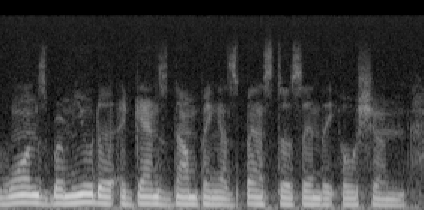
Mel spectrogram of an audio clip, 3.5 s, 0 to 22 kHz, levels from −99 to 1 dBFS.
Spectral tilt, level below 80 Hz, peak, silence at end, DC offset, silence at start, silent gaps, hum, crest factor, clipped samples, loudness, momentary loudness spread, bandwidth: -9 dB/octave; -50 dBFS; -12 dBFS; 0.05 s; under 0.1%; 0 s; none; none; 14 dB; under 0.1%; -27 LUFS; 9 LU; 9.4 kHz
